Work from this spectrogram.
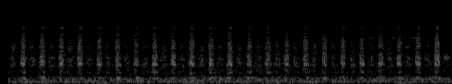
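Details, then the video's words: Border Collie tired after a game of fetch, panting hard: rapid, even breathy pants, about two and a half per second, steady throughout with no other sounds. "Border collie McNab tired after fetch"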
